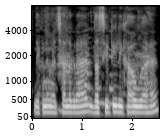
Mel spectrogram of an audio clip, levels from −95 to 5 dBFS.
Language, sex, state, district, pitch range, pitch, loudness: Hindi, male, Bihar, Purnia, 160-165 Hz, 160 Hz, -17 LUFS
